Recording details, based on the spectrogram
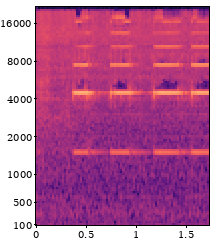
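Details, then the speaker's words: Student prototype parking sensor/blind spot monitor, approaching a wall: four short clear high beeps, rate rising with proximity. "you can hear it beeping faster faster and then if we get closer it will get even faster until it's a solid note that means you should stop"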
